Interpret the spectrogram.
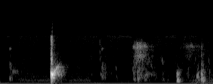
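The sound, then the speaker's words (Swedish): A hollow, resonant pop from flicking a cheek with the mouth shaped into an O, sharp and loud at first, followed by a few softer, quicker pops, with no talking. “Men det är, vet när man formar munnen till ett O och så knäpper man sig själv på kinden.”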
